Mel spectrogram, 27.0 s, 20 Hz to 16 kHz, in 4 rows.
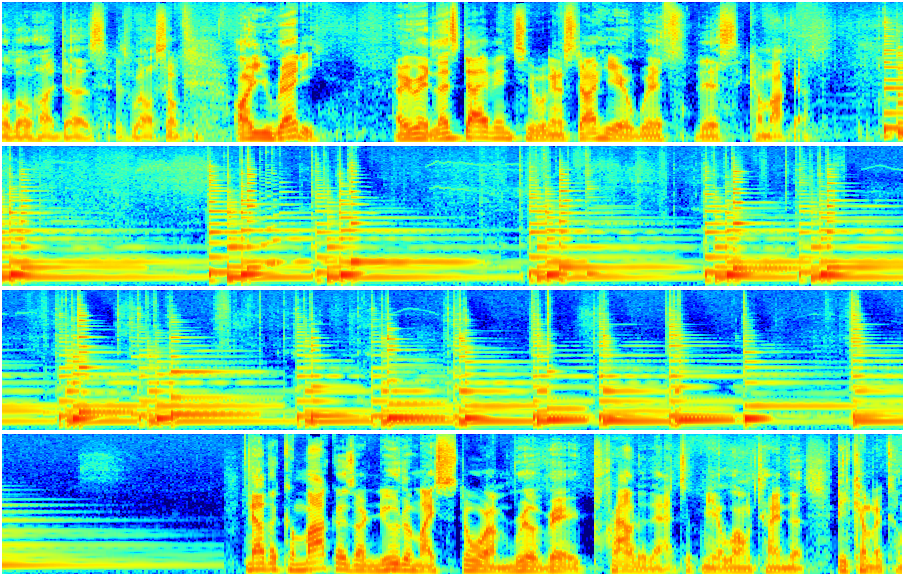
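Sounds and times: ukulele strumming chords: 6.5 - 21.6.

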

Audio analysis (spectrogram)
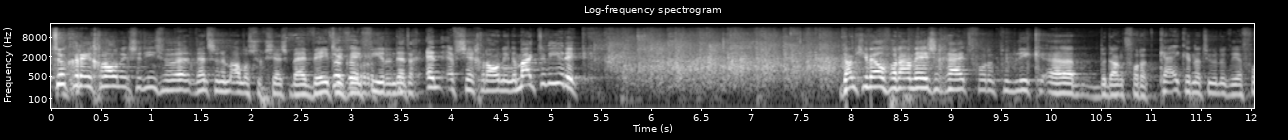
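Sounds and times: audience applauding: 5.4 - 10.0.

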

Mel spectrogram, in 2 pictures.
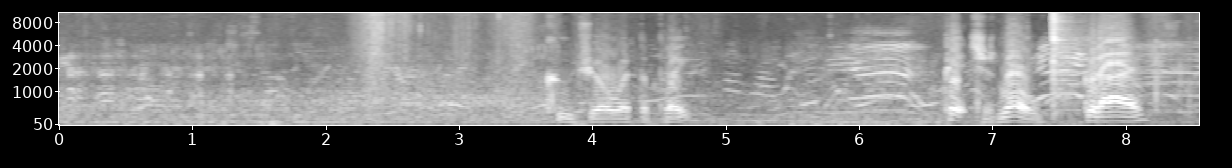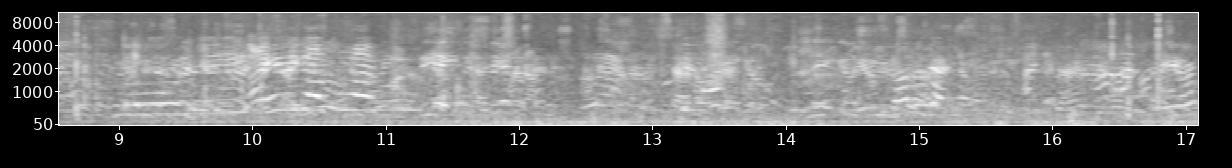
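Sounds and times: people calling out and chattering: 0.0 - 17.0
wind rumble on microphone: 8.5 - 17.0.

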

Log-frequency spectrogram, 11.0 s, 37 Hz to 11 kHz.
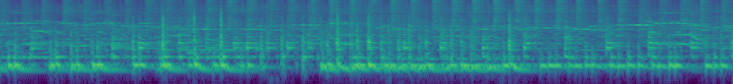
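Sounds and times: barrel drum beaten fast: 0.0 - 11.0
held pitched melody tones: 0.0 - 11.0.

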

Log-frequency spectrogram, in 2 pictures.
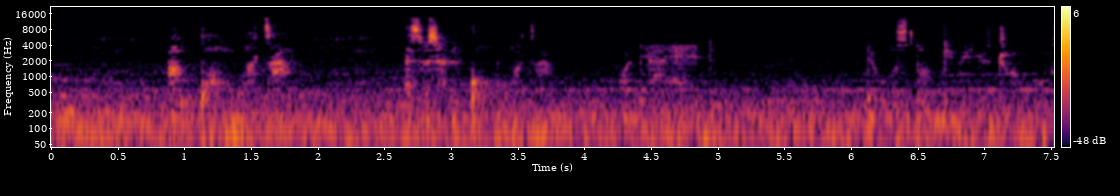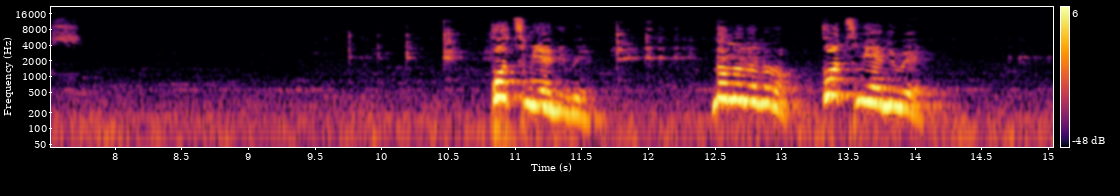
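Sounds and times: woman whispering: 0.8 - 1.9, 2.6 - 5.1, 6.1 - 7.8.

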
